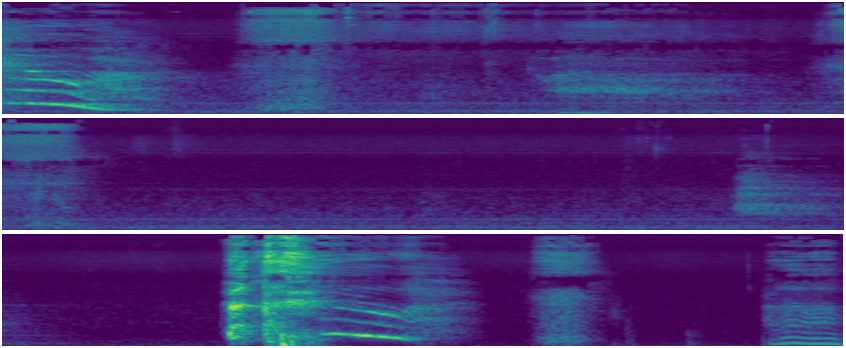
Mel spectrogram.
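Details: A collection of sneezes recorded on a phone: several quiet sneeze-like bursts and breaths in a small room, then a loud full sneeze with a sharp intake and explosive release, and short sounds after it.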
